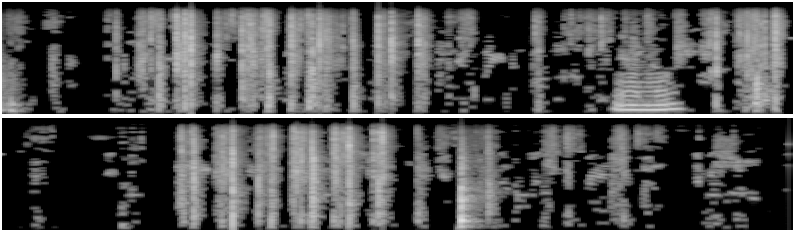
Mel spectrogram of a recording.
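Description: Cards flick and rustle as they are shuffled by hand.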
